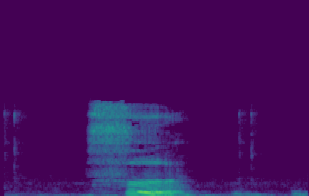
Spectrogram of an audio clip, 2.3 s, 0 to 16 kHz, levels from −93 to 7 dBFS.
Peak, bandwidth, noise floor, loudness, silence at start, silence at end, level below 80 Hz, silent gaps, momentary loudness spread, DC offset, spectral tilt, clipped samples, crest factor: -14 dBFS; 8 kHz; -67 dBFS; -28 LUFS; 0.7 s; 0.9 s; -62 dBFS; none; 19 LU; under 0.1%; -6 dB/octave; under 0.1%; 18 dB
